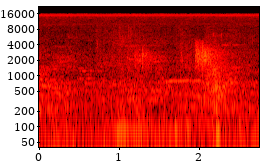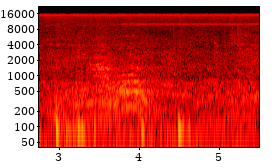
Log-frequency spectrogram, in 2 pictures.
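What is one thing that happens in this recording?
Pool balls knock together with sharp clicks.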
